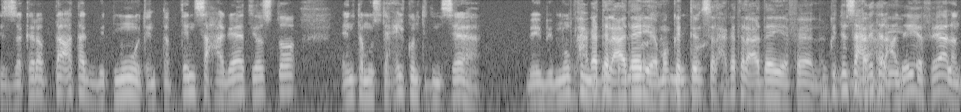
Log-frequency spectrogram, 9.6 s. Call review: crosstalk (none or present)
present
